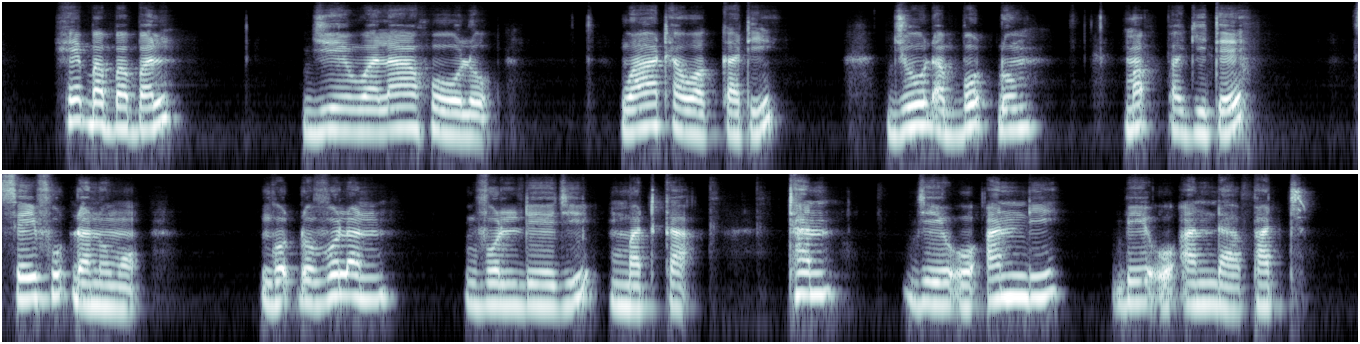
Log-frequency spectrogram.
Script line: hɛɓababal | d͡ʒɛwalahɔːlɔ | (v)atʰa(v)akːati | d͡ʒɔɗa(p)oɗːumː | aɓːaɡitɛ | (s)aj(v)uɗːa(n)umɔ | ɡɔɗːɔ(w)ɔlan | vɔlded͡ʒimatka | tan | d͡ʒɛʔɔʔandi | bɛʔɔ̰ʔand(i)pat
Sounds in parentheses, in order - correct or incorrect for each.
incorrect, incorrect, incorrect, correct, incorrect, correct, incorrect, incorrect

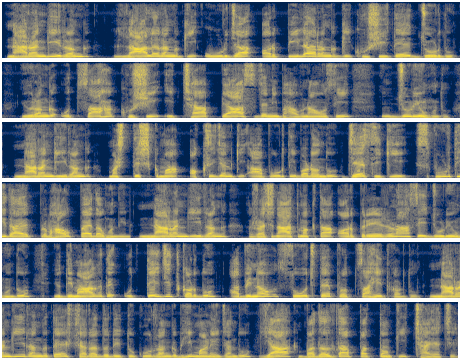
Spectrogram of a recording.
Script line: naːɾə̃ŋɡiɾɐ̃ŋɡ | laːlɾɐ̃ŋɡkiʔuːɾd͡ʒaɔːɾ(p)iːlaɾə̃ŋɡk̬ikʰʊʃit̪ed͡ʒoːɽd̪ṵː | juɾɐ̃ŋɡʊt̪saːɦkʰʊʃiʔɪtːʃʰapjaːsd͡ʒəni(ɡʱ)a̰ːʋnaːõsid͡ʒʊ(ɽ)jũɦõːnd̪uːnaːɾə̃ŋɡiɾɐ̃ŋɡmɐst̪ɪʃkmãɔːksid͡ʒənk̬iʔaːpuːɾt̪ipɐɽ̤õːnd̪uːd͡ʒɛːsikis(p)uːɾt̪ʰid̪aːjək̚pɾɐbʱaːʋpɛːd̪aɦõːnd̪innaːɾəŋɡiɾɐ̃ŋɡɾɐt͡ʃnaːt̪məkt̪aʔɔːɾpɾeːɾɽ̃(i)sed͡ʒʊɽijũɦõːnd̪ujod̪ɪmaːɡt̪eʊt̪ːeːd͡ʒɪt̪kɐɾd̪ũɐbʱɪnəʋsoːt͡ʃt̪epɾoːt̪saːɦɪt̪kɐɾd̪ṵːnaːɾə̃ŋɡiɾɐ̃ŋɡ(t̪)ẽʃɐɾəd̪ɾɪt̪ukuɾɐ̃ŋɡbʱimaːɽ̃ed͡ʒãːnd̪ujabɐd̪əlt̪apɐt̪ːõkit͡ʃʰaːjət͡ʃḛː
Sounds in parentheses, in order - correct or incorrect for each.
correct, incorrect, correct, correct, incorrect, correct

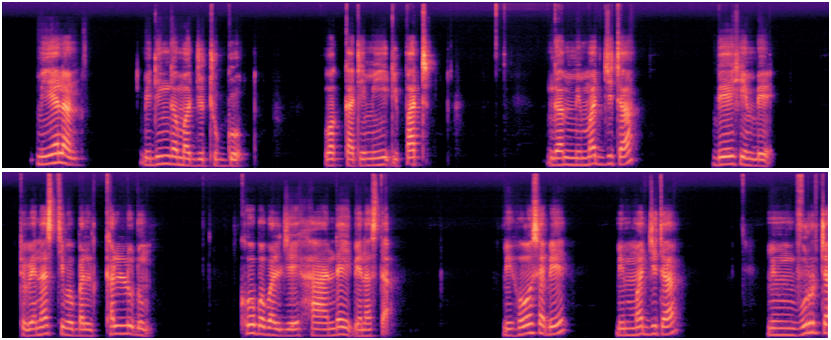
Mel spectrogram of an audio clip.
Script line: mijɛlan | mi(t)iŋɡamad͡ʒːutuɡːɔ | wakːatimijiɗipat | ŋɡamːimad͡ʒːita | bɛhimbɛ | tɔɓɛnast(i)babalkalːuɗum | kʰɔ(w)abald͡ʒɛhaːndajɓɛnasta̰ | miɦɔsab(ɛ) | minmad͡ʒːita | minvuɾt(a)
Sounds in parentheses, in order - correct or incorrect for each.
incorrect, correct, incorrect, correct, correct

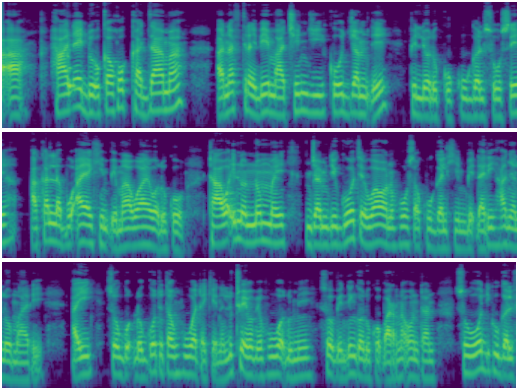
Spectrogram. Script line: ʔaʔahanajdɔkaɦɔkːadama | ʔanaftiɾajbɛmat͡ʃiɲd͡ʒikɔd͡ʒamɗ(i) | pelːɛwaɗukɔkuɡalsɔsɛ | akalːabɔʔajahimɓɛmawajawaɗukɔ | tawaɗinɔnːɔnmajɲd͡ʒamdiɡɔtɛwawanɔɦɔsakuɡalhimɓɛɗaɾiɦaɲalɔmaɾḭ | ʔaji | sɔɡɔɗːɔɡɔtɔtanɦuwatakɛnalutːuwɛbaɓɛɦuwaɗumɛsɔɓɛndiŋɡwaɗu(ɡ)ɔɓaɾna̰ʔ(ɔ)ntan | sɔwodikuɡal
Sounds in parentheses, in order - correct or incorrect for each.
incorrect, incorrect, correct

